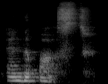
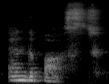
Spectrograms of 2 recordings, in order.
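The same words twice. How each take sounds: The two takes are said the same way.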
